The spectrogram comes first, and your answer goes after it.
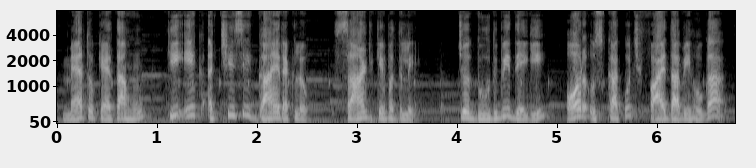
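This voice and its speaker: A man voicing a friendly, practical village man in an animated moral story, conversational and advising. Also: mid-range voice, normal speed, faint music behind, close to an everyday voice.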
